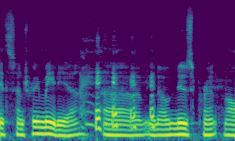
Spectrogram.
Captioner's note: laughter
